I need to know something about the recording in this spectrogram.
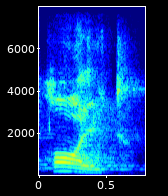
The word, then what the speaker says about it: halt: is that be careful the letter l after a vowel and before a consonant is not silent in all words it is pronounced in the words it is pronounced the way it is spelled like halt now halt we can't eliminate l out of it then it will become a hat that will be a different word but if we have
